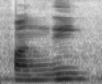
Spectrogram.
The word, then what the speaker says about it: fungi: Which is about German scientist discover plastic eating फंगी for waste reduction. ठीक है, अब देखो, फंगस उसका प्लूरल होता है फंगाई। ठीक है, इसे फंगी बोलो फंगाई बोलो, वो प्रोनाउंसिएशन मैटर नहीं करता, आपके लिए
